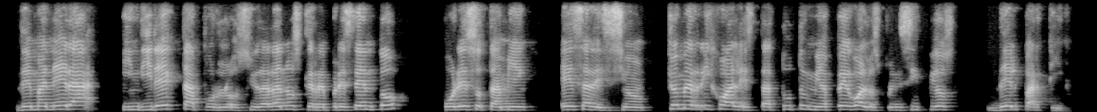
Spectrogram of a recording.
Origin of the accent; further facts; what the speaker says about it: Ajalpan, Puebla, Mexico; soy oriunda de la cabecera distrital, que es el municipio Ajalpan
